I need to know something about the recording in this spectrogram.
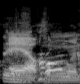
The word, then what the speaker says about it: Alcorn: in a driving seat, particularly with TSU upsetting Alcorn State Alcorn State for Alcorn. Yeah, please say that right. Please say that right. Alcorn.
